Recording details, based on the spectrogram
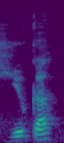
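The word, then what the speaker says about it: Yuka: an app out there I think the pronunciation is yuca it's y-u-k-a app and you can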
